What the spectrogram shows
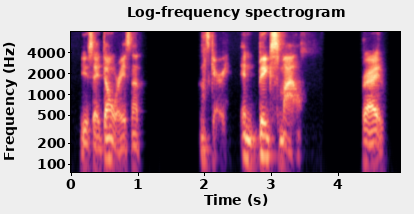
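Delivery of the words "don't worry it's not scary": low, soft, dropped, unpolished delivery. Coaching how to deliver a scripted line, the speaker demonstrates it: dropped, lower voice. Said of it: "So you got to drop your voice".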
